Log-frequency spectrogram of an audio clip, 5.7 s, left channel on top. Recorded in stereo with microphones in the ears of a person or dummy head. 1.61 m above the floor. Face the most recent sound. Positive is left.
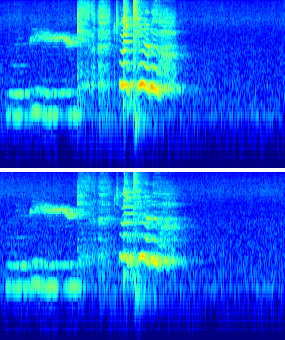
turn(degrees=50)  # may be behind; listen again after turning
